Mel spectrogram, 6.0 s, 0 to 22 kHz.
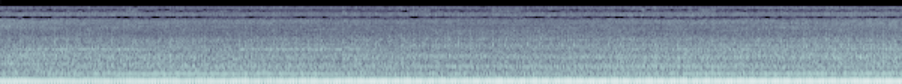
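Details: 1995 Suzuki GSX600F Katana four-cylinder, carburettors synchronised after valve adjustment, oil change, new spark plugs and rerouted carb vent pipes; steady even idle, smooth low hum, no misfire, hunting or ticking; normal idle.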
